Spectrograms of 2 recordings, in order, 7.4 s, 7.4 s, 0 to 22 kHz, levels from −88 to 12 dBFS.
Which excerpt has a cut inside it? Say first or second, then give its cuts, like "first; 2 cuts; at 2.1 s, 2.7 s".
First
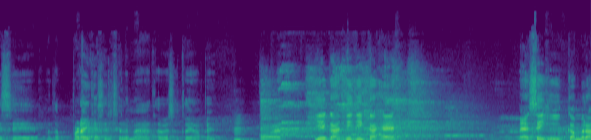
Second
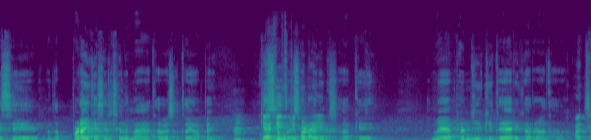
first; 1 cut; at 3.1 s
